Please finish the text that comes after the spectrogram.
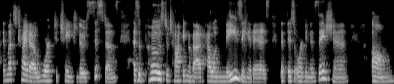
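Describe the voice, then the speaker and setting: Middle-aged woman, slightly low voice, presenting. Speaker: guest lecturer, humanitarian nurse. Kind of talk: informal online presentation. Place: small indoor room at home or office. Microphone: computer mic on video call.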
